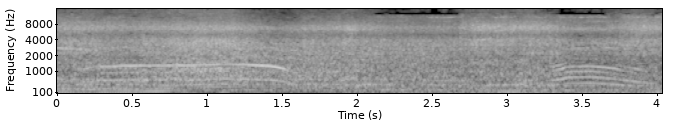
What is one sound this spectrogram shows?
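Metal crunches as a heavy truck crushes cars.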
